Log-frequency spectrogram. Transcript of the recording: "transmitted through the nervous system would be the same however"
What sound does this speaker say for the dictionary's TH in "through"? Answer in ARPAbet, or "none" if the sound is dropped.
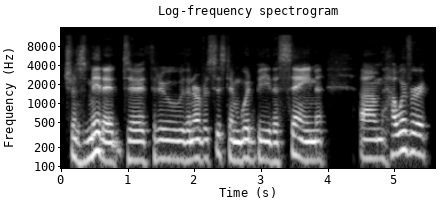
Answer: TH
